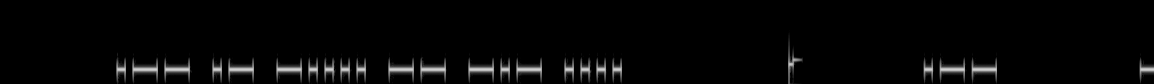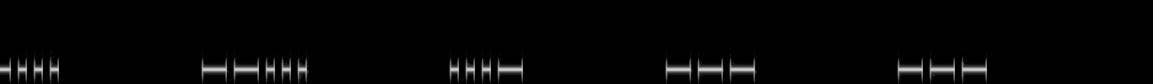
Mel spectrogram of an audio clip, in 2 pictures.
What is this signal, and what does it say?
Morse code, heard as a keyed tone, about 15 wpm, spaced as for 8 wpm, 700 Hz. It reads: WA6MKH WB7VOO
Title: USA Call Signs - 6 Characters - 6x Character Spacing - 15wpm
